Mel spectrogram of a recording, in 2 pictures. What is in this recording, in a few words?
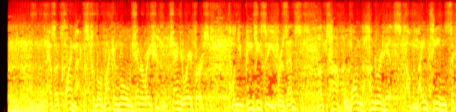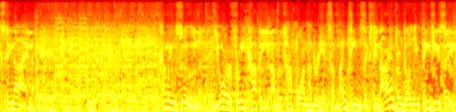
promo; top 100 hits of 1969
